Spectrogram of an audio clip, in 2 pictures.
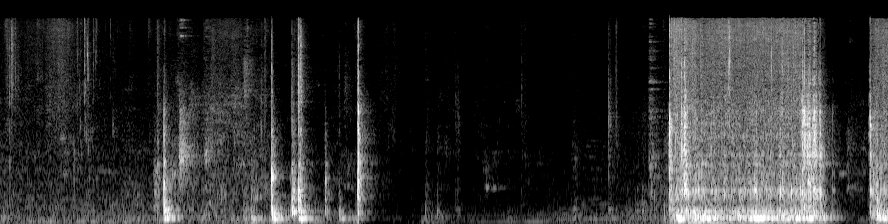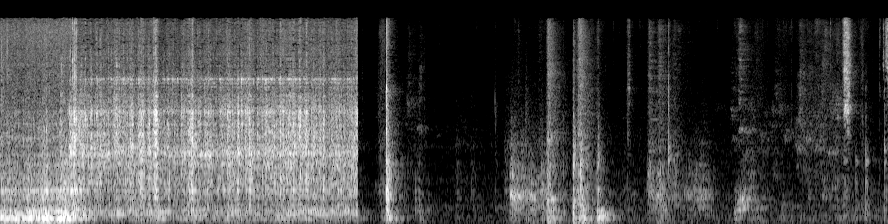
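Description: Small personal blender running in two goes, about two seconds and then, after a short break, about five seconds, chopping lemon pieces in a little water. Before and after, the plastic cup clicks and knocks as it is fitted onto and lifted off the motor base.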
